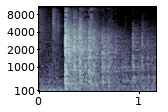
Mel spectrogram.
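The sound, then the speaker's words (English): Four dice clatter onto a hard surface with a sharp, bright burst of rattling that tumbles and fades, followed by a softer click near the end, landing with two sixes. No voices. “Yeah, but four dice instead of five.”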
